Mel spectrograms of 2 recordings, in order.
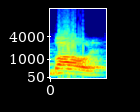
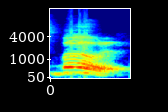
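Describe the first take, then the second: First: "bowl" said with an ow vowel, like "bowel"; "bowl" rhymed wrongly with "howl". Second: "bowl" said with a long O glide; "bowl" rhyming with "hole"; correct bowl. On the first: Teacher showing students the mistaken "bowl". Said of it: "It's not bowl". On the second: Teacher giving students the correct "bowl". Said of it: "it's bowl". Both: Shown as a demonstration.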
